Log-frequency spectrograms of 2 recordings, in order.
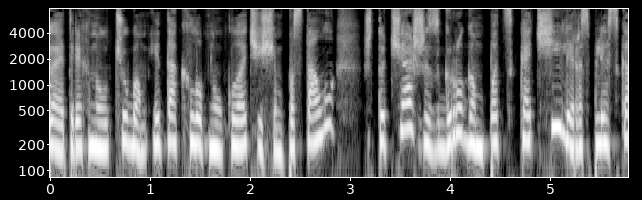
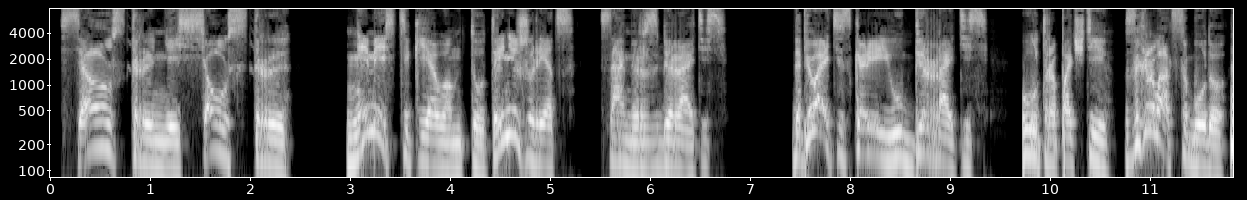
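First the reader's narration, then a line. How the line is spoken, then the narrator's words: Growling bear. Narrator (Russian): Рыкнул медведь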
